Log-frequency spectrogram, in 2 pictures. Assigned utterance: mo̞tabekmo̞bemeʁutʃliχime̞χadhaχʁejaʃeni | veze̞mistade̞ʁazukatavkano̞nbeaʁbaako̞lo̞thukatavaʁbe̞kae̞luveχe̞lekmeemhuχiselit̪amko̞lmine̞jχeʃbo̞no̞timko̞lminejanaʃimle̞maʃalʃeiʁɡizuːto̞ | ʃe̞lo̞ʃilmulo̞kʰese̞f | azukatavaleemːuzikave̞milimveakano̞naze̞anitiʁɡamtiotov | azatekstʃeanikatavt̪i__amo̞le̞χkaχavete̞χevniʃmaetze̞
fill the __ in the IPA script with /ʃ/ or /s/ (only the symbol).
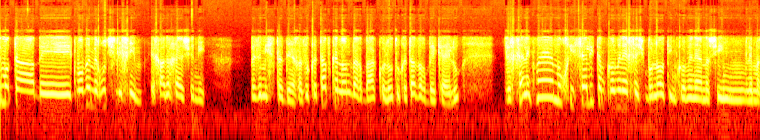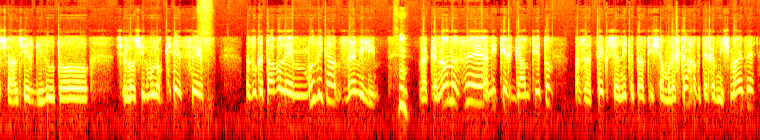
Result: ʃ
